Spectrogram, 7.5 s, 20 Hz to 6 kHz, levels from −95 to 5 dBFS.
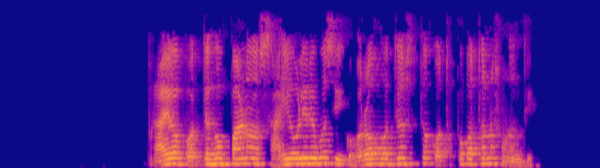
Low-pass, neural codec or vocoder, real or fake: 5.4 kHz; none; real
